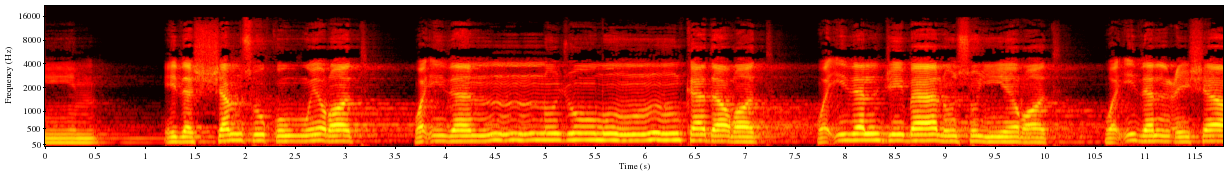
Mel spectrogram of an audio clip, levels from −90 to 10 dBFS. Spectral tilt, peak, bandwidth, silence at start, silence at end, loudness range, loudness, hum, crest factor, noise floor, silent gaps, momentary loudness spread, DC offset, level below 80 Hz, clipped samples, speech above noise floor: -5.5 dB/octave; -2 dBFS; 15 kHz; 0 s; 0 s; 2 LU; -18 LUFS; none; 16 dB; -41 dBFS; none; 11 LU; under 0.1%; -58 dBFS; under 0.1%; 23 dB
